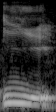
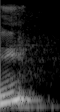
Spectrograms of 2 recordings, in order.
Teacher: la différence entre I et U, la seule différence, c'est le fait que les lèvres sont arrondies ou pas. Parce que le point de pression, il est au même endroit dans la bouche.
